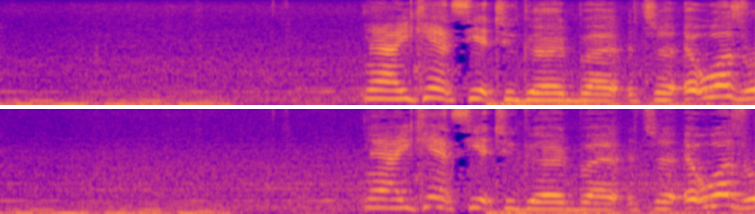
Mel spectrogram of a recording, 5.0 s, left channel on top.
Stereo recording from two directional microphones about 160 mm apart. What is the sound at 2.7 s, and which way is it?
Speech, 45° left (ahead or behind).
